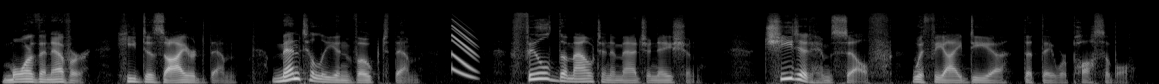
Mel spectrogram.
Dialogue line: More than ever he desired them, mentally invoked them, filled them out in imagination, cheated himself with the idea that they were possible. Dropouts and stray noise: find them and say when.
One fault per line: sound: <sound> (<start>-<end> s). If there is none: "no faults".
sound: chirp (4.5-4.8 s)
